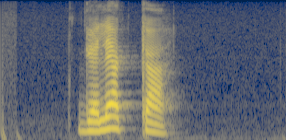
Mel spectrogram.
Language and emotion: Russian, neutral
